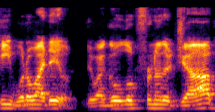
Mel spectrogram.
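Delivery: ordinary delivery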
